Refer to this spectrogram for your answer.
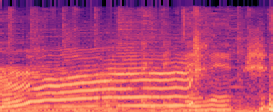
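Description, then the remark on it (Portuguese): A loud, sustained blast on a berrante cattle horn, one long bellowing tone that holds steady for nearly two seconds, then breaks off into a rougher, fading tail. “Imagina já o berrante, o padre de berrante.”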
